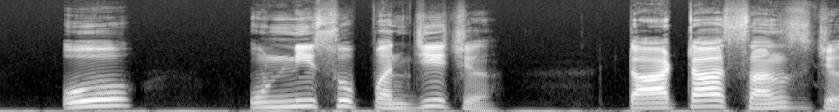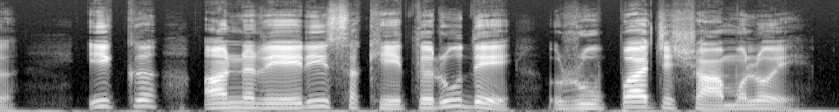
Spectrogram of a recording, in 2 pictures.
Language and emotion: Dogri, neutral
